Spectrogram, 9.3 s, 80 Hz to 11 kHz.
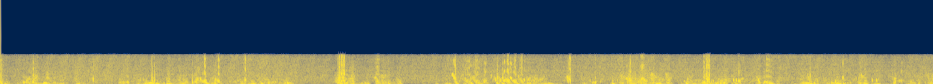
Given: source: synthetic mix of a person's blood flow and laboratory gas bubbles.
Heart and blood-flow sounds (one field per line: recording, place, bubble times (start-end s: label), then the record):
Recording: Doppler ultrasound of blood flow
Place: precordium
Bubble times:
0.00-0.41 s: bubbles
0.44-0.65 s: bubbles
0.90-0.97 s: bubbles
1.17-1.29 s: bubbles
1.36-2.24 s: bubbles
2.43-2.92 s: bubbles
3.33-4.04 s: bubbles
4.50-5.48 s: bubbles
5.63-5.71 s: bubbles
5.87-6.02 s: bubbles
6.09-6.73 s: bubbles
6.80-7.46 s: bubbles
7.55-7.81 s: bubbles
8.04-8.81 s: bubbles
8.91-9.34 s: bubbles
From the record:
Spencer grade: 3 (all of the cardiac periods contain showers or single bubble signals, but not dominating or overriding the cardiac motion signals)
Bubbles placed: anywhere in the cardiac cycle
